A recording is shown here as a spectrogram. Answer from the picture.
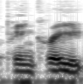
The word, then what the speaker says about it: Pancration: In the 40s, the Pancrat, I can't pronounce bad, but the Pancration.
